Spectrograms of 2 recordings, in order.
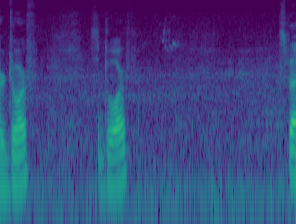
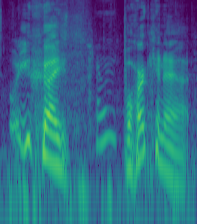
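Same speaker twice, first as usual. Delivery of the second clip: high dog-talk voice; 6 dB louder than usual. Real, not acted. Farmer greeting his dogs in a high, loud doggy voice.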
